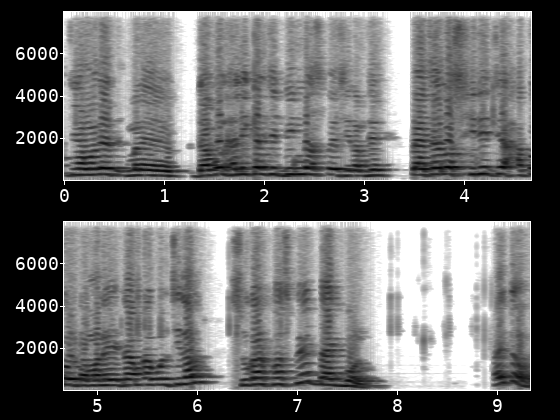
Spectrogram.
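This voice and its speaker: High-voiced Bengali teacher in an echoey room. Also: female voice. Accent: Bengali, West Bengal. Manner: explains step by step, asks questions and answers them herself. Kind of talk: classroom science lesson.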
